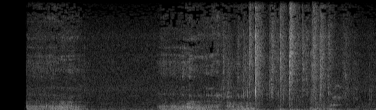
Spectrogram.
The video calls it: Cute Basset Hound Growl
